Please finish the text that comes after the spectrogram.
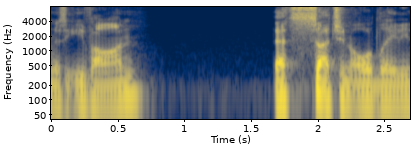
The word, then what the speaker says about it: Yvonne: It's Yvonne, unfortunately. It's Yvonne. She's And guess saying what? her name wrong.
